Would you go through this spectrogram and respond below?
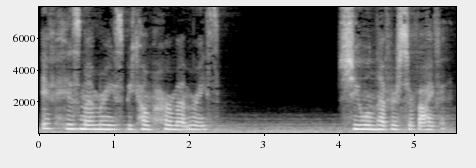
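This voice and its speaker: An actress playing a gentle, troubled young witch girl in a video game drama, speaking in an anxious, hesitant way. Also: sits high, flat delivery, measured pace, faint music behind. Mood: worried.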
